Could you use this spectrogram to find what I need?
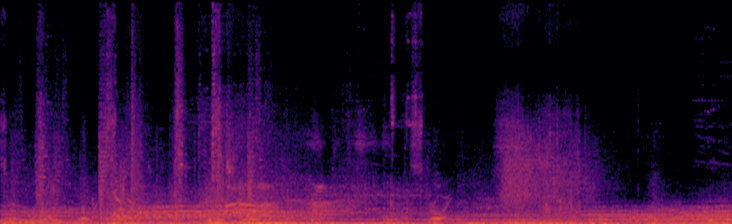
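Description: Magic spells whoosh and crackle in a busy fantasy battle.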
